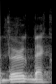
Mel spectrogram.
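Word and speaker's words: Birkbeck: at beback College in or is it uh pronounced berck yes uh berck College uh in London where he thought uh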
